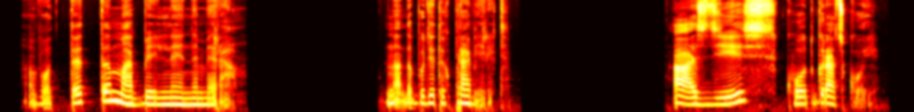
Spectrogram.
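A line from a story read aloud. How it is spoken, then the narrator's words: Thoughtful drawl. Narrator (Russian): задумчиво протянул Марк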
